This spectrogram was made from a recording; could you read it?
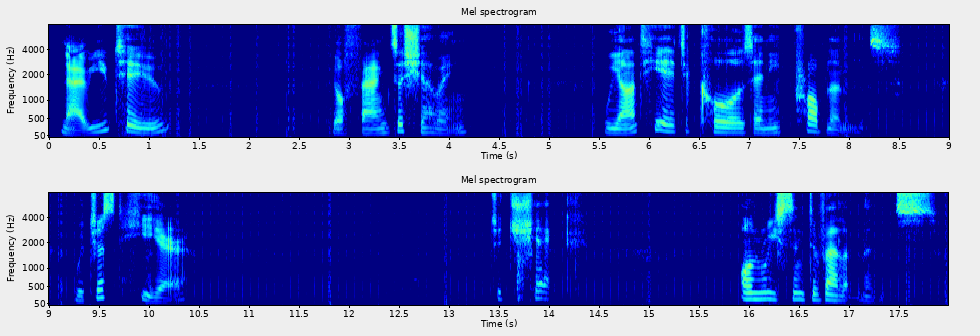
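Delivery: gentle stage whisper. A game master voicing a new character who speaks from behind them: gentle half-whisper. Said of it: "gently um, whispers to them".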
